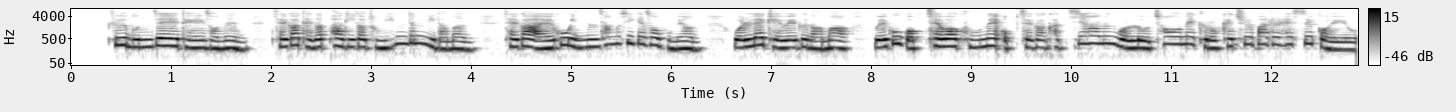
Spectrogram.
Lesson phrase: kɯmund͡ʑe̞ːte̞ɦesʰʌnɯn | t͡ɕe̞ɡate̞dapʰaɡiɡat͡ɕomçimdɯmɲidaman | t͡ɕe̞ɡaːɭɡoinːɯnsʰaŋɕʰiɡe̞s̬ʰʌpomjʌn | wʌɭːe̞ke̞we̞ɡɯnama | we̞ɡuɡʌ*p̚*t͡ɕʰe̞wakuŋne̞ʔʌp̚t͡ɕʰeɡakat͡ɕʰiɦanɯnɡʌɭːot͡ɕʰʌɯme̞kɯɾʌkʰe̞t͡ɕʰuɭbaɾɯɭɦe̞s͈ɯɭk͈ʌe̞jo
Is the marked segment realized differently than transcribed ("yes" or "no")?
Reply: no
